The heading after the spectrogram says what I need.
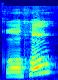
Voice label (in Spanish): Otomí, mujer; cuatro; Cantidad; INALI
